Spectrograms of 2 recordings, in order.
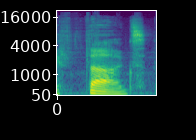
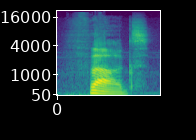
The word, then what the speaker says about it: thugs: sound strong to say thugs and also note that the the s at the end of the word is really pronounced like a z so make the sound strong and long thugs if you try to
